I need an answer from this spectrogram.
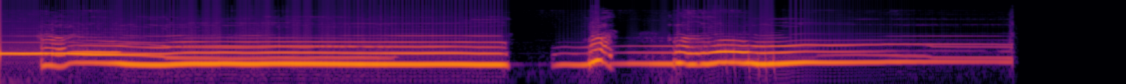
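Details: On a clear autumn day, two captive-born gray wolves howl at the Wolf Conservation Center in South Salem, New York; one gives a long, steady howl, breaks off briefly, then resumes on a slowly rising note.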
